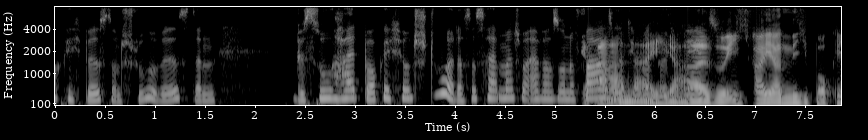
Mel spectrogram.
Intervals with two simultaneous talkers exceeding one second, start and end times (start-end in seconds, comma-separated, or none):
5.2-6.7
